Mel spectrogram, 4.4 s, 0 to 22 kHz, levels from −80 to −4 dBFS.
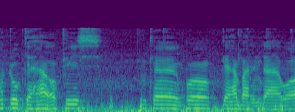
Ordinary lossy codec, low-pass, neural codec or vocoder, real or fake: none; none; codec, 16 kHz, 16 kbps, FunCodec, trained on Chinese and English, 50 frames a second; fake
